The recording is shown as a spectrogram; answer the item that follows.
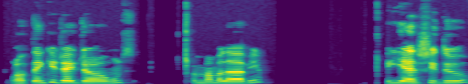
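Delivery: talking with a mouthful. Eating chocolate on camera, the speaker thanks someone while talking with a mouthful. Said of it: "Mama got a mouthful of chocolate".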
